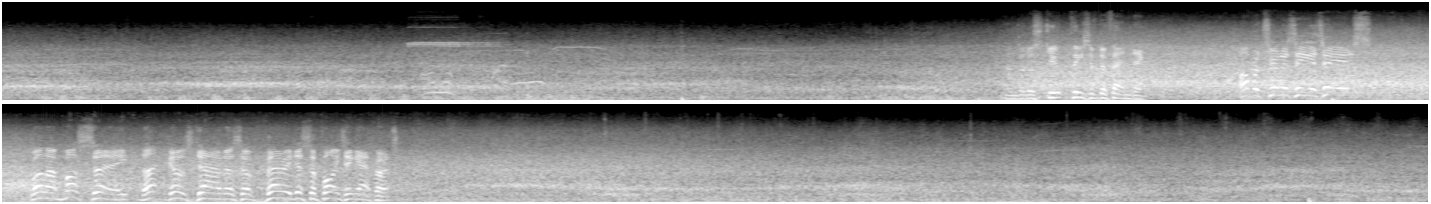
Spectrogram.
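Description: A large stadium crowd murmurs and roars steadily in the distance.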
